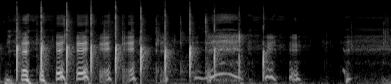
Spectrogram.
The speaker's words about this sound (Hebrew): אין פה קהל, אז נמחה לעצמנו כפיים.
